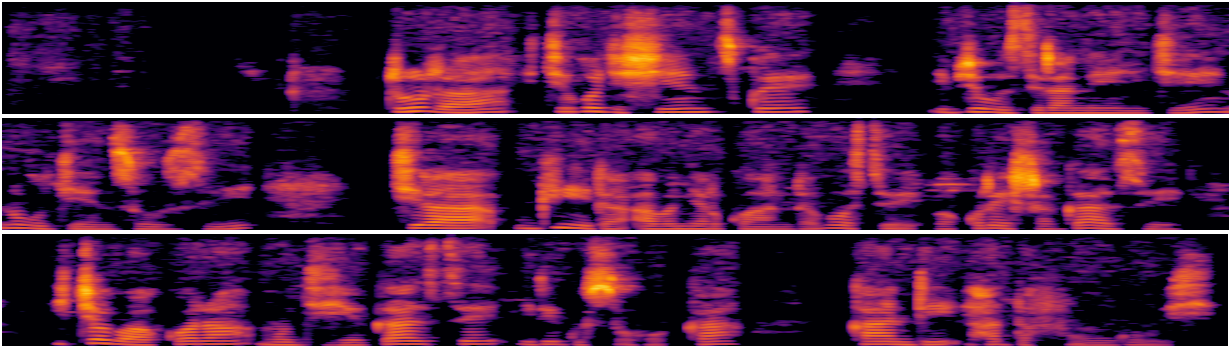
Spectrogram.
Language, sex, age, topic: Kinyarwanda, female, 36-49, government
